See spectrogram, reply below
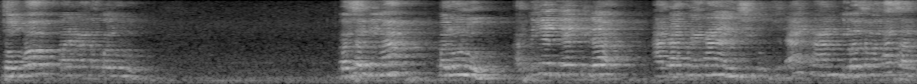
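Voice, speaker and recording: A young woman giving a seminar presentation, halting and apologetic, with many fillers and self-corrections. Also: high voice, steady tone, fairly bright tone, a little hiss or hum. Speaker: student presenter. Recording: very echoey room, voice from far off.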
